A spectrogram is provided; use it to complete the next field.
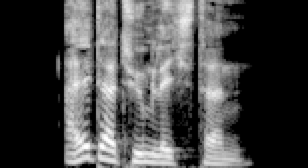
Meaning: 1. superlative degree of altertümlich 2. inflection of altertümlich: strong genitive masculine/neuter singular superlative degree
- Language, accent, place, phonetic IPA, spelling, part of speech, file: German, Germany, Berlin, [ˈaltɐˌtyːmlɪçstn̩], altertümlichsten, adjective, De-altertümlichsten.ogg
